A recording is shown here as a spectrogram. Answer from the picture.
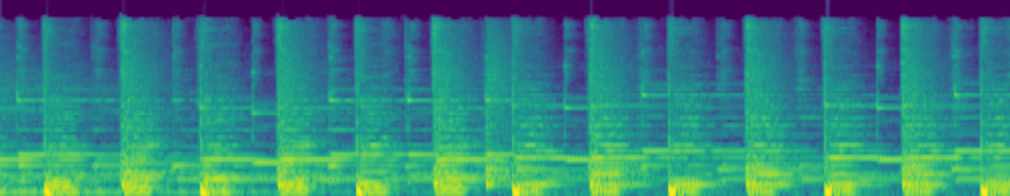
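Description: Background children's music: a bright, bell-like tinkling melody over a steady beat of about two beats a second.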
